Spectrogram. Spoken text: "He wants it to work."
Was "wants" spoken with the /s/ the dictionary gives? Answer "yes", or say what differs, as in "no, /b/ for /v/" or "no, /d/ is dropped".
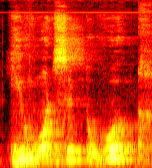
yes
